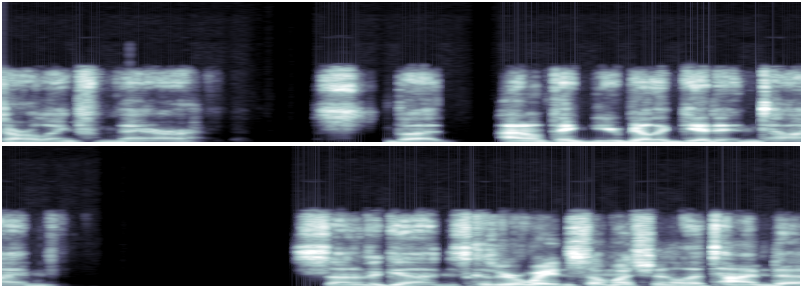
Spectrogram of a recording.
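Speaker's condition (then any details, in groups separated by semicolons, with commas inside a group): No condition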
